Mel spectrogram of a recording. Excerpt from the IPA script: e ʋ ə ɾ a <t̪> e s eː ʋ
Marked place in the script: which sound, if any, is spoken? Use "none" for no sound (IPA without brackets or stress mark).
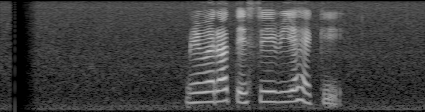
t̪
